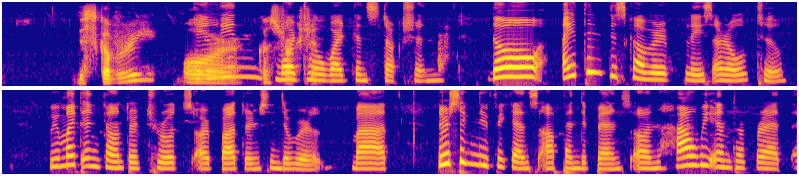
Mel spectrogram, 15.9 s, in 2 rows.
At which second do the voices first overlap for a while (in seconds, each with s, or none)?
1.9 s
